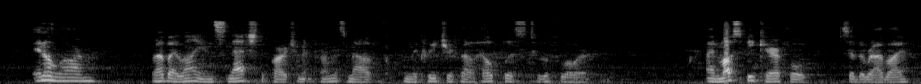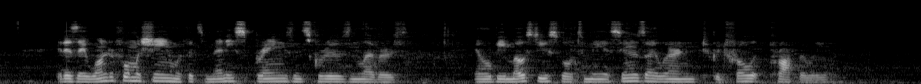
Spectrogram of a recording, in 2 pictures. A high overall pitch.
No: low, 130 Hz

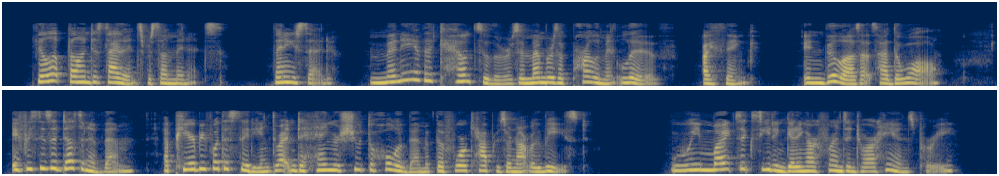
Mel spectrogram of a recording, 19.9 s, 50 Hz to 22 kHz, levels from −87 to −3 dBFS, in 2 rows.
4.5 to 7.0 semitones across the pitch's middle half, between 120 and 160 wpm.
No: average, 4.8 semitones; average, 195 wpm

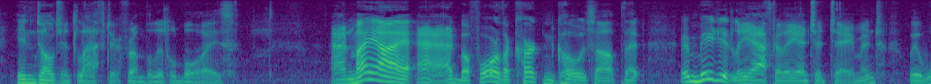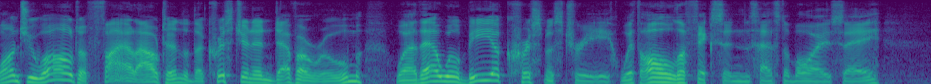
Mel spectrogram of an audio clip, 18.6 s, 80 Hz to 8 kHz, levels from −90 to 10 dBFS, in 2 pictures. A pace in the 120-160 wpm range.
Yes: average, 150 wpm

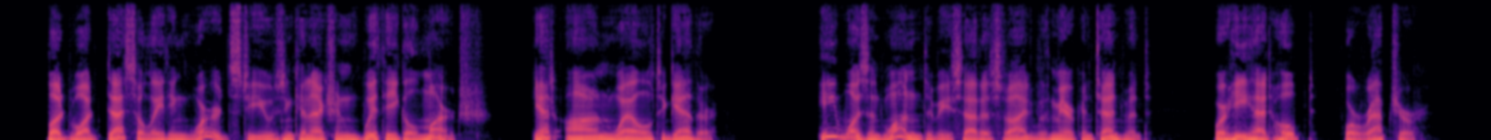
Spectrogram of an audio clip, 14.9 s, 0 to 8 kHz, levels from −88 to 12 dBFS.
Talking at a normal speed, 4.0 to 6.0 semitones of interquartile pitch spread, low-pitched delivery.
No: slow, 130 wpm; average, 4.9 semitones; low, 105 Hz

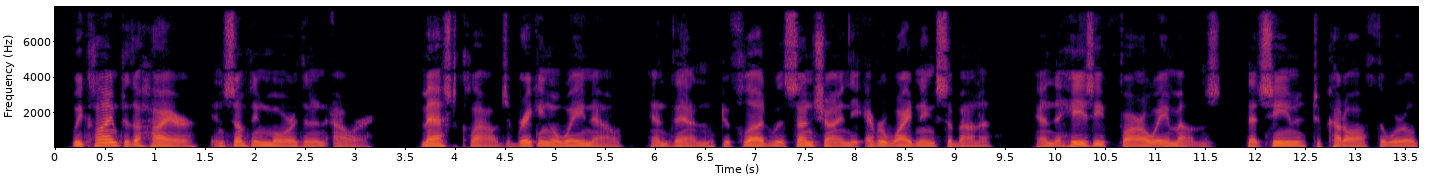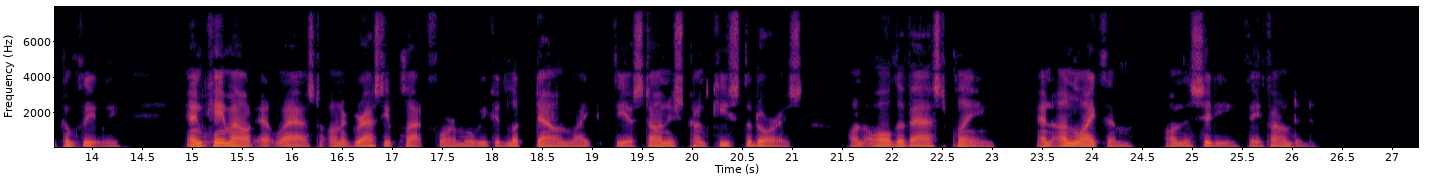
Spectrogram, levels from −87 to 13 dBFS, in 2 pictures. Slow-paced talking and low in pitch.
No: average, 155 wpm; low, 100 Hz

